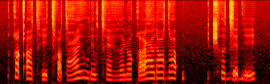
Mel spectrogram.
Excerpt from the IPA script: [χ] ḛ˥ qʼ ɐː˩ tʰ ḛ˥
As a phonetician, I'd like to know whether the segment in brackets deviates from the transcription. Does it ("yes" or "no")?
yes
